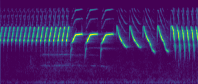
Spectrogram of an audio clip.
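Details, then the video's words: Morning training song of a canary: a quick, evenly pulsed high trill, then a series of rising whistled slurs, several steeply falling swoops, and a final fast ringing trill. "Your Canary Will Sing Immediately - Canary's Sound Training Every Morning"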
